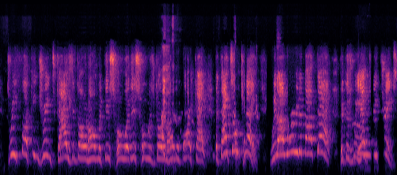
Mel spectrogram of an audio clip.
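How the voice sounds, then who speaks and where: An extremely high-pitched man speaks at a moderate pace with lively intonation and an animated tone. He hardly pauses at all. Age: 30s. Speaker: talk show host. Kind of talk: casual chat.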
